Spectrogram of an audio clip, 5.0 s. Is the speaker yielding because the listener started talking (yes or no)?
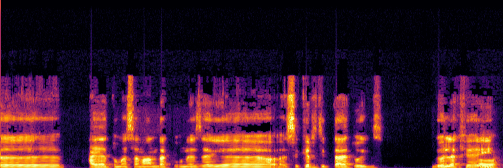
no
